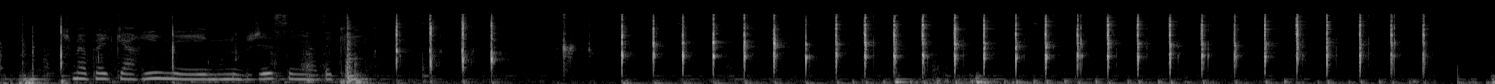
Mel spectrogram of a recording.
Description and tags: Carine-taille crayon
mysound, saint-guinoux, France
